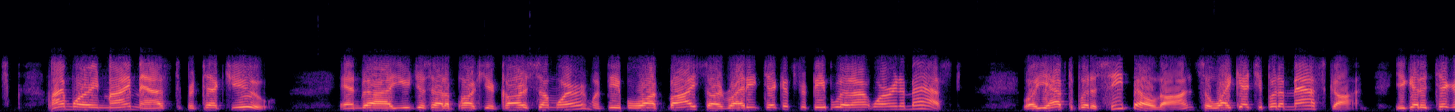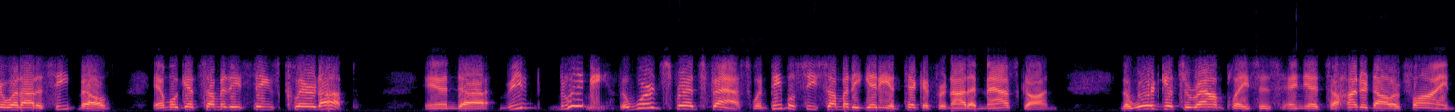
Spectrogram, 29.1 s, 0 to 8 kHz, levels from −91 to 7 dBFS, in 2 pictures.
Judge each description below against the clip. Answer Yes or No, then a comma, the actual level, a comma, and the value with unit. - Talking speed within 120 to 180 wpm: No, average, 200 wpm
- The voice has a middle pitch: Yes, medium, 180 Hz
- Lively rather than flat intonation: Yes, wide, 6.2 semitones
